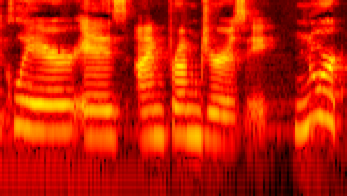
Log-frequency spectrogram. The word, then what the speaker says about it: Newark: is I'm from Jersey norc to be specific Sheila hits one syllable not two I can tell you're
